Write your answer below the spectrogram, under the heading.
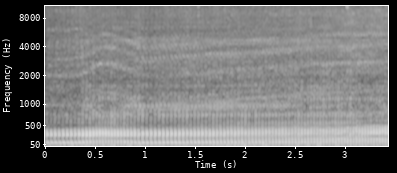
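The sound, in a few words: Lexmoto LXR 125 motorcycle riding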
